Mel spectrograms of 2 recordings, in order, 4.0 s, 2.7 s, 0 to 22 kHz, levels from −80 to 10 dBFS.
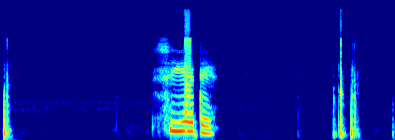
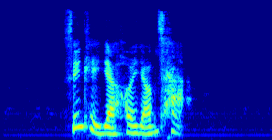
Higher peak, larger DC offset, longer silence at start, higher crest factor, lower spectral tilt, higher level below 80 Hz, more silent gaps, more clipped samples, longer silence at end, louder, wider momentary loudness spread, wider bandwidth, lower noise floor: first, -2 dBFS vs -10 dBFS; neither; second, 0.05 s vs 0.65 s; about the same, 18 dB vs 20 dB; first, -5.5 dB/octave vs -4 dB/octave; first, -56 dBFS vs -72 dBFS; neither; neither; second, 0.4 s vs 0.8 s; first, -15 LUFS vs -27 LUFS; first, 21 LU vs 13 LU; about the same, 16 kHz vs 16.5 kHz; first, -76 dBFS vs -70 dBFS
